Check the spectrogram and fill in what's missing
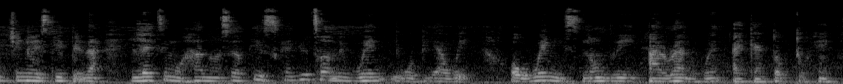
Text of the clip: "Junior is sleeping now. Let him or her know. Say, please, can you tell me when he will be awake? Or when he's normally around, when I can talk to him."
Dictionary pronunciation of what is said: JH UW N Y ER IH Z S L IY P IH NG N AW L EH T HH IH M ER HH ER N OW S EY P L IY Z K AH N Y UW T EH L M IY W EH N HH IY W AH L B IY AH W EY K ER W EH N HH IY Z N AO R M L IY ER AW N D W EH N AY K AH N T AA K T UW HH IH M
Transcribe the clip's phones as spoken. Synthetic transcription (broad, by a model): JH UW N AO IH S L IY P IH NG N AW L EH T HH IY M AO HH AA N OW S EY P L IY S K AH N Y UW T EH L M IY W EH N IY W AH L B IY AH W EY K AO W EH N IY S N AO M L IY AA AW N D W EH N AY K AH N T AA K T UW HH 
